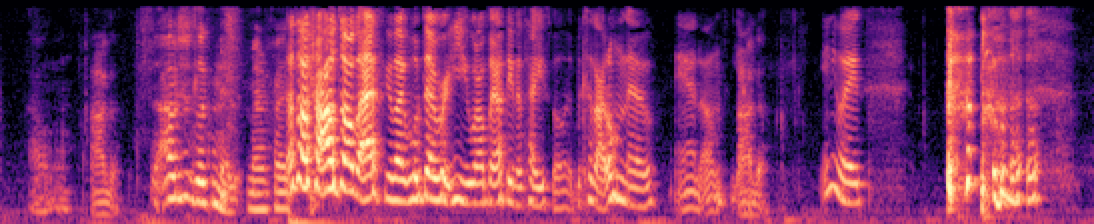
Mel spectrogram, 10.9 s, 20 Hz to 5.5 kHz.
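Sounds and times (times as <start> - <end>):
speech: 1.0 - 8.8, 9.5 - 10.6
person with a month-long chesty cough coughing: 9.5 - 10.6.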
